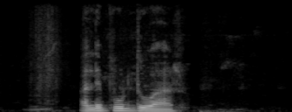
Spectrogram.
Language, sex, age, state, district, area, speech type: Santali, male, 18-30, West Bengal, Malda, rural, spontaneous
